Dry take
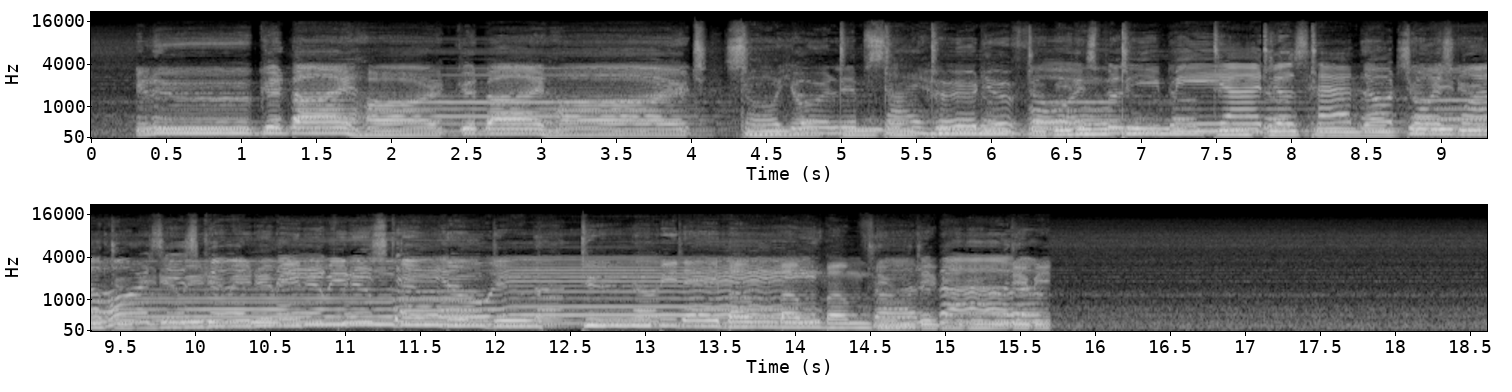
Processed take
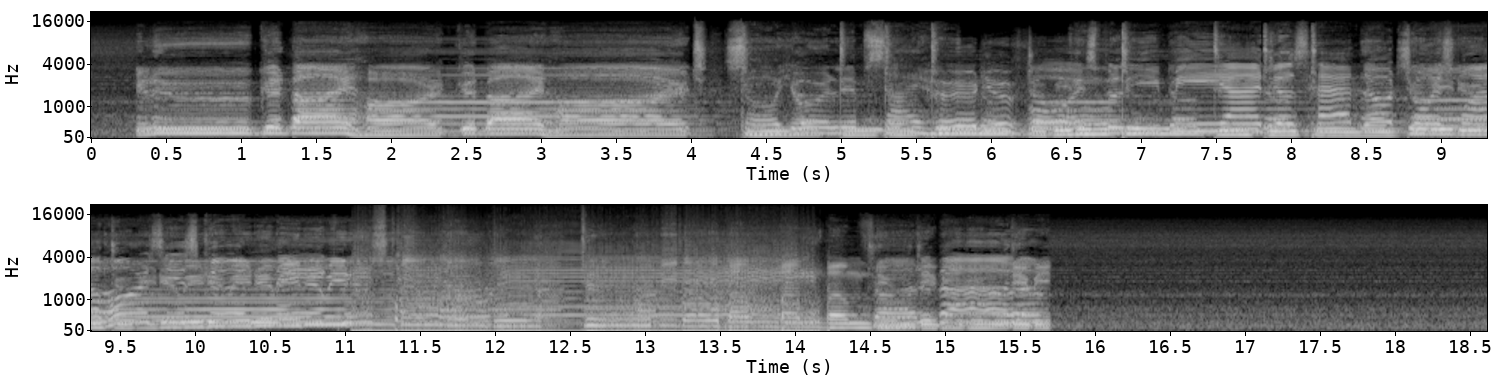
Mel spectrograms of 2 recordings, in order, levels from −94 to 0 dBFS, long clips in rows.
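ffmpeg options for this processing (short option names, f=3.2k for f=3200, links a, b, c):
-filter_complex "[0:a]asettb=1/sr,asplit=3[a][b][c];[a]atrim=end=5.794[d];[b]atrim=start=5.79:end=6.52,asetpts=PTS-STARTPTS,afade=t=in:d=0.004:c=qsin,afade=t=out:st=0.726:d=0.004:c=qsin,lowpass=4.9k[e];[c]atrim=start=6.516[f];[d][e]acrossfade=d=0.004:c1=hsin:c2=qsin[g];[g][f]acrossfade=d=0.004:c1=qsin:c2=hsin,asettb=1/sr,asplit=3[h][i][j];[h]atrim=end=11.044[k];[i]atrim=start=11.04:end=14.23,asetpts=PTS-STARTPTS,afade=t=in:d=0.004:c=qsin,afade=t=out:st=3.186:d=0.004:c=qsin,aeval=exprs='max(val(0),0)':c=same[l];[j]atrim=start=14.226[m];[k][l]acrossfade=d=0.004:c1=hsin:c2=qsin[n];[n][m]acrossfade=d=0.004:c1=qsin:c2=hsin"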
